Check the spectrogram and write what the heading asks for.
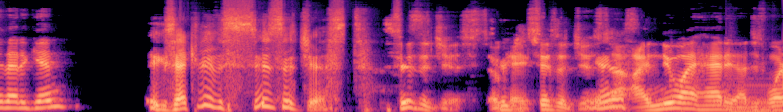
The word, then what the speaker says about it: Syzygyst: sit how do you say that again executive scissorgist okay scissor just yeah I knew I had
